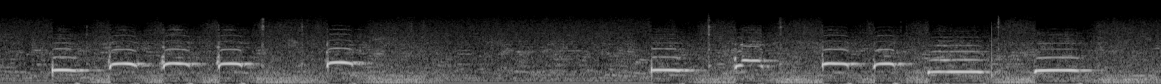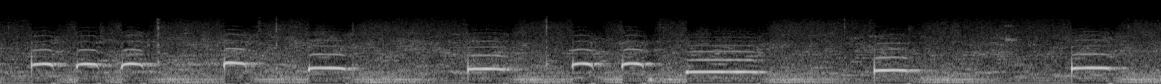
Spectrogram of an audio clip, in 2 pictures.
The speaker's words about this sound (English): All right, let's play a little tin whistle, and we'll be back a little bit.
